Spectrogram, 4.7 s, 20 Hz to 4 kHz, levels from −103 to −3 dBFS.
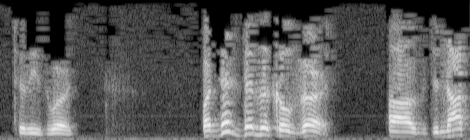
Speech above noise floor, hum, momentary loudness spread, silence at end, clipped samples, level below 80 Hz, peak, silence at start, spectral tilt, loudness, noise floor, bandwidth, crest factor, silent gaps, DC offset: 36 dB; none; 6 LU; 0 s; under 0.1%; -54 dBFS; -2 dBFS; 0.15 s; -9.5 dB/octave; -17 LUFS; -52 dBFS; 3.8 kHz; 16 dB; none; under 0.1%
